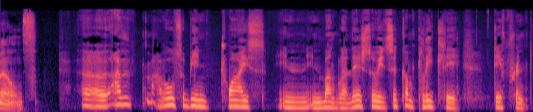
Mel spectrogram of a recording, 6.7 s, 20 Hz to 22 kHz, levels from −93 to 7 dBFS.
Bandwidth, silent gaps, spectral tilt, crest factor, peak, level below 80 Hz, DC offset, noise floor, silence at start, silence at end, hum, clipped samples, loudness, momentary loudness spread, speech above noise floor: 16 kHz; none; -4.5 dB/octave; 18 dB; -4 dBFS; -60 dBFS; under 0.1%; -50 dBFS; 0 s; 0.05 s; none; under 0.1%; -20 LUFS; 8 LU; 30 dB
